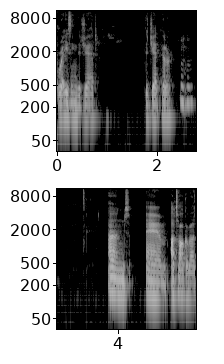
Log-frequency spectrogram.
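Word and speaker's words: Djed: And raising the Jed means pulling the Jed up from that tilted angle back up to an upright position. Jed is spelled D-J-E-D.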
